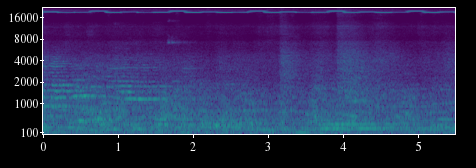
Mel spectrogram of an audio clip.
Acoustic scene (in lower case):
cafe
